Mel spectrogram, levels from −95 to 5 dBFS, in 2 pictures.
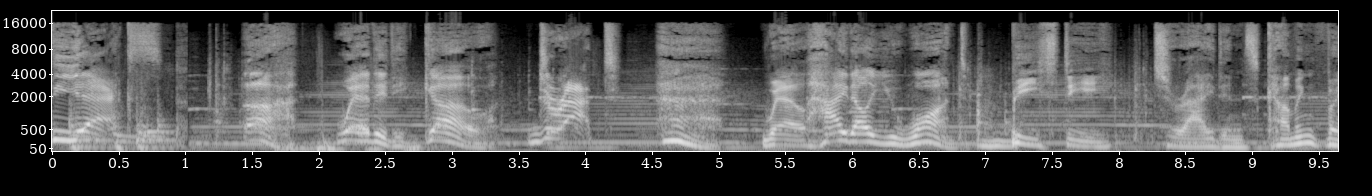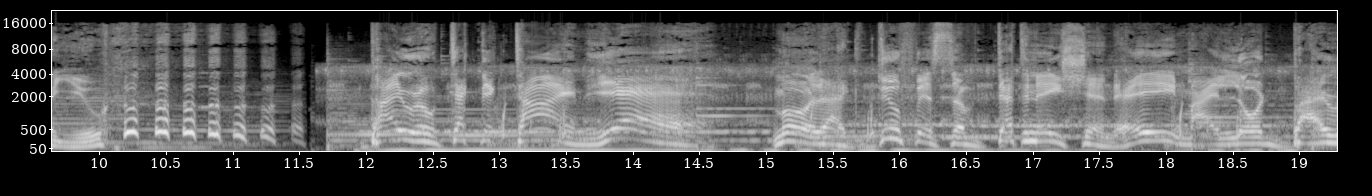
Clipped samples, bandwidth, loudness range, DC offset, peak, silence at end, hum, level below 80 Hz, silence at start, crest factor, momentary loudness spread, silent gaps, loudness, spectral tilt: under 0.1%; 17 kHz; 3 LU; under 0.1%; 0 dBFS; 0 s; none; -36 dBFS; 0 s; 14 dB; 11 LU; none; -13 LUFS; -3 dB/octave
